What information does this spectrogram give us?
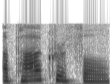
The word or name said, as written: apocryphal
